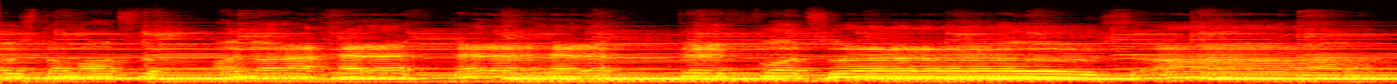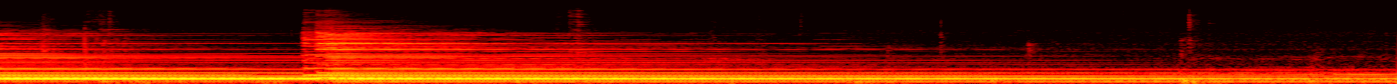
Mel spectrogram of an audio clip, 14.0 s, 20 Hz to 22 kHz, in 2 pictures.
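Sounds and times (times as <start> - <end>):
person singing: 0.0 - 7.1
strummed acoustic guitar: 0.0 - 11.5.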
